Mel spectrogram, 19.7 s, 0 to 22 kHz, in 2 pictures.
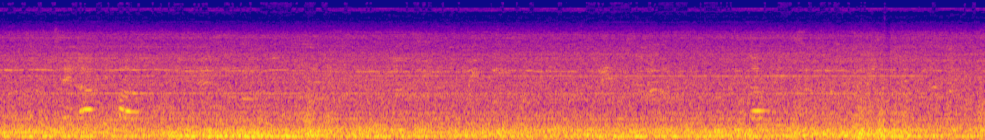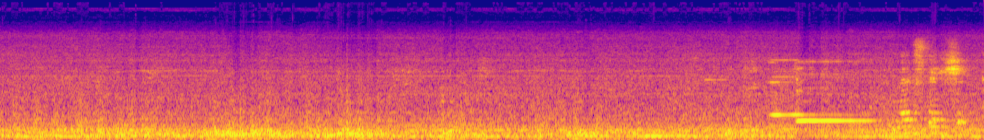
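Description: A steady low rumble of an LRT Line 2 light rail train in motion in Manila, with broadband rolling noise throughout and a brief tonal chime near the end.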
